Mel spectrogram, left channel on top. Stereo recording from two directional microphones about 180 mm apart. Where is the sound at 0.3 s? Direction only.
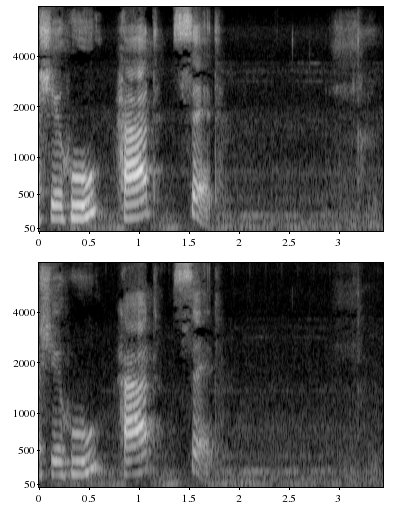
25° left (ahead or behind).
